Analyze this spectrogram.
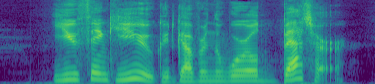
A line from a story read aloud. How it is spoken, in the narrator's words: laughed the doctor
